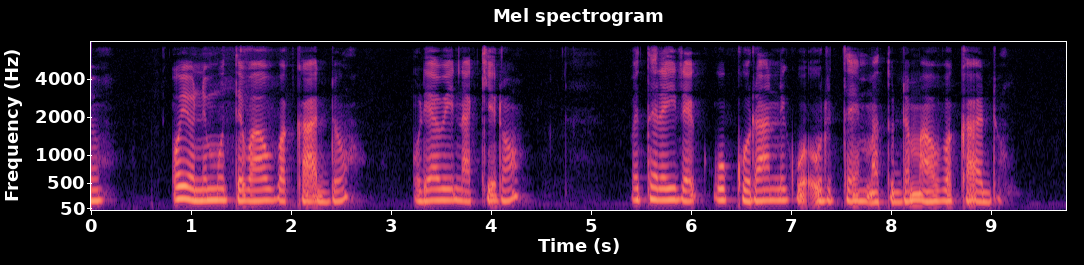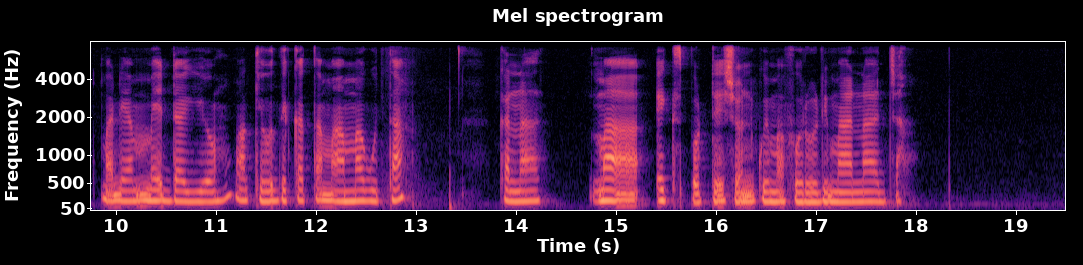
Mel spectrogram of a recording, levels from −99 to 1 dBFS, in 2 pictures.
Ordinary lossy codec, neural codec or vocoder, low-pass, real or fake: none; none; 7.2 kHz; real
